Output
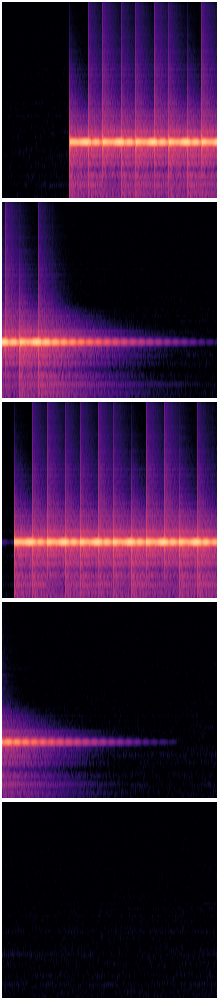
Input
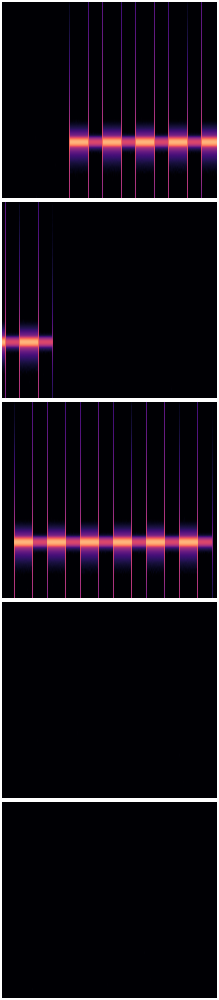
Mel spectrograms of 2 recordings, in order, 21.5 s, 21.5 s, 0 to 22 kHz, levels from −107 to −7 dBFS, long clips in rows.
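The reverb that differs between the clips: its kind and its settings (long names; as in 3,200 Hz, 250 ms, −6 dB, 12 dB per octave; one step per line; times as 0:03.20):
feedback delay network reverb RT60 3.2 s, low-frequency decay 1.2×, high-frequency decay 0.4×, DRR −2 dB
level +3.5 dB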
